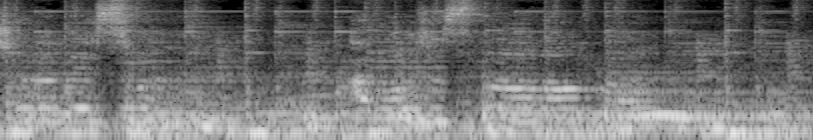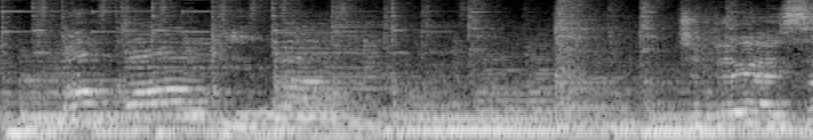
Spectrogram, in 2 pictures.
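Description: Live jazz band: a woman singing into a microphone over electric keyboard and electric bass guitar, played through a PA.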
